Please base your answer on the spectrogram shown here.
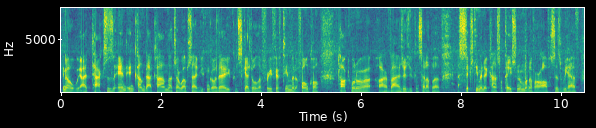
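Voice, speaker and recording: A man speaking as a financial planner guest, explaining and pitching in an informal, plain-spoken, conversational way. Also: fast talker, vocal fry, slight background noise.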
